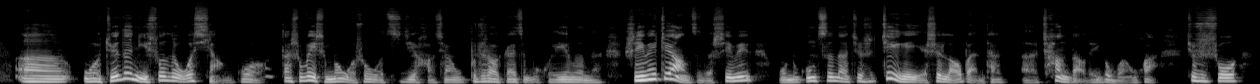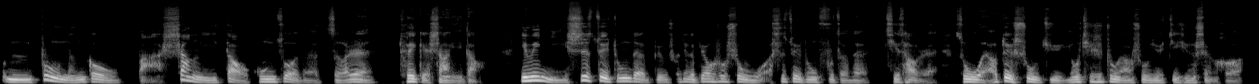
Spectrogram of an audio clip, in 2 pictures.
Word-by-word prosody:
嗯， 130 -2 +2
我 135 -1 +1
觉 170 +11 +4
得 260 +4 +3
你 130 - +6
说 190 +12 +1
的 175 - +2
我 145 +4 +2
想 155 -10 -7
过， 115 - -6
但 150 -1 -3
是 170 +4 -3
为 180 0 +5
什 115 -7 -2
么 125 - +2
我 115 -9 -2
说 100 +7 -6
我 110 -4 -4
自 100 +5 -14
己 110 -1 -3
好 105 -2 -12
像 105 +1 -7
不 110 - -9
知 135 +2 -2
道 125 -4 +1
该 115 0 -4
怎 110 -2 -7
么 105 - -10
回 110 0 -9
应 110 0 +1
了 110 - -1
呢？ 95 0 -6 0.2
是 185 - +4
因 195 - +11
为 235 - +8
这 260 +2 0
样 100 - +5
子 90 -1 -12
的， 90 - -11
是 130 - -1
因 155 - +6
为 180 +2 +4 0.2
我 105 - -5
们 105 +1 0
公 155 +9 +2
司 170 +2 0
呢 150 -7 0
就 145 +5 -4
是 130 +1 -7
这 275 -4 +3
个 120 - +5
也 100 -5 -1
是 145 +8 0
老 120 0 0
板 90 - -7
他， 105 - -10 0.2
啊， - - -14
倡 - - -1
导 - - -7
的 100 - -14
一 105 - -7
个 105 - -5
文 85 +1 -9
化。 - - -9 0.3
就 - - -1
是 155 - +1
说， 155 +2 +2 0.3
嗯， 110 -1 +5
不 155 - +3
能 105 -1 +1
够 110 -7 -1 0.2
把 - - -10
上 110 - 0
一 100 -1 -2
道 85 -4 -1
工 120 +5 0
作 115 -4 -2
的 85 -1 -14
责 90 - -7
任， 110 -4 0 0.2
推 140 -1 +4
给 120 - -4
上 90 -3 -2
一 80 - -9
道， 80 - -10 0.3
因 170 +2 +8
为 185 - +8
你 100 - 0
是 190 - +2
最 160 - +5
终 145 +3 +3
的 130 -7 +1
比 100 +2 -7
如 105 - -3
说 100 - -18
这 130 - -4
个 115 - 0
标 130 -2 -2
书， 130 +2 -3
是 130 +1 -4
我 95 -7 -3
是 130 - -6
最 125 -2 0
终 110 0 -2
负 110 +1 -9
责 85 -3 -10
的 90 -1 -10 0.2
起 - - -5
草 - - -4
人， - - -14 0.2
所 125 - +1
以 - - +5
我 110 - +3
要 - - -4
对 140 +3 +5
数 110 0 +1
据 95 -1 -5
尤 110 +3 0
其 115 +2 -6
是 115 - -2
重 115 -2 0
要 95 0 -5
数 100 -1 -4
据 95 -2 -4
进 105 +4 -6
行 95 -1 -7
审 90 -2 -8
核。 75 - -12
115 Hz, 305 characters per minute, -23 LUFS, 100-135 Hz, 0.3 s, 因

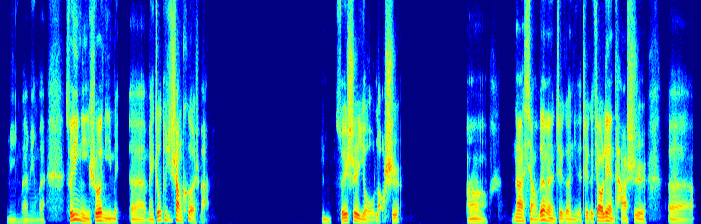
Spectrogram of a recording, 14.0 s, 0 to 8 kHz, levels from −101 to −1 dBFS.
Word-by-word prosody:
明 85 -1 -17
白 85 -1 -13
明 80 0 -18
白。 85 0 -14 0.4
所 140 - +3
以 180 +1 +5
你 110 -9 -3
说 135 +7 +6
你 105 -4 -5
每 105 - -8 0.2
呃， 90 -4 -5
每 90 +2 -7
周 145 - +2
都 155 0 -7
去 145 - -6
上 150 -2 +5
课 - - -2
是 - - -11
吧？ - - -10 2.3
嗯， 90 -4 -12
所 115 - -1
以 - - +6
是 125 -2 +3
有 85 -3 -5
老 - - -6
师。 115 0 +2 1.4
啊， 95 -2 -5 0.5
那 125 -1 +2
想 90 -4 -3
问 170 - +6
问 105 -5 -1
这 105 +1 -3
个 95 -1 -5
你 90 -2 -11
的 90 - -10
这 110 - -3
个 100 -1 -5
教 125 -2 +6
练， 125 -5 +4
他 110 +1 -2
是， 105 -4 -3 0.4
呃， 85 -3 -7
100 Hz, 180 characters per minute, -24 LUFS, 90-120 Hz, 2.3 s, 说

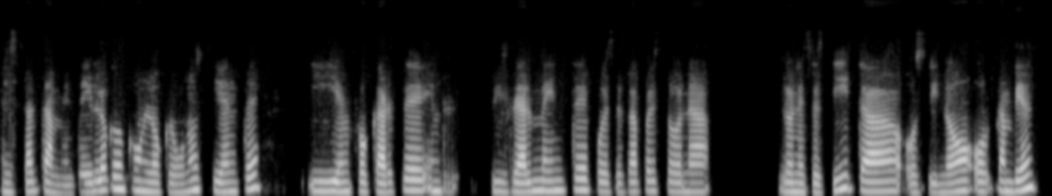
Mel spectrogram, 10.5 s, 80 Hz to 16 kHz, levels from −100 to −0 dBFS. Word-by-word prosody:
Exactamente, 165 -3 -3
y 165 - 0
luego, 205 +4 +3
con 190 -3 -1
lo 170 - 0
que 160 - -10
uno 180 +6 -1
siente 175 +6 -1 0.5
y 180 -7 +1
enfocarse 175 +2 +1
en 185 -4 0
r - - -16 0.3
y 175 -1 -5
realmente, 190 +4 +2
pues, 170 -2 -5
esa 175 +2 -3
persona 170 -2 -3 0.7
lo 170 - -1
necesita, 180 +3 +2
o 160 - -4
si 160 0 -8
no, 170 +4 +4
o 175 -1 0
también 200 +3 +3
175 Hz, 135 wpm, -26 LUFS, 165-190 Hz, 0.7 s, no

